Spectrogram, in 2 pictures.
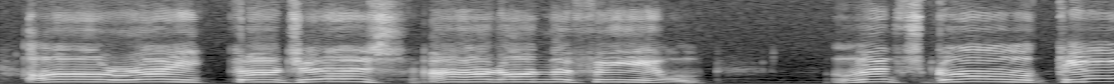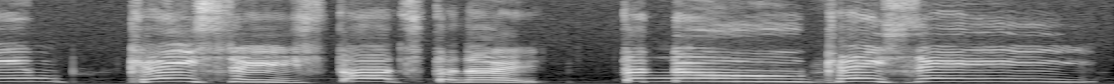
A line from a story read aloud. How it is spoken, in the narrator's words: cupping his hands like a megaphone, and shouted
